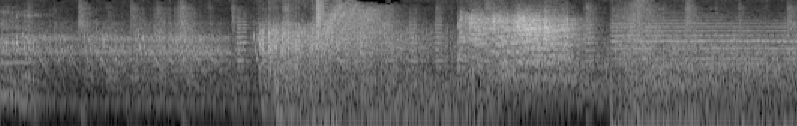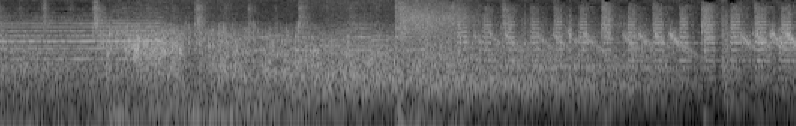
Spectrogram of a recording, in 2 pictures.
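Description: Cartoon energy-weapon fire and several heavy booming blasts, spaced about two seconds apart, over dramatic action music.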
